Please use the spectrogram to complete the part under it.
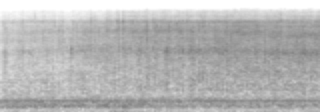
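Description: Oil sizzling steadily in a hot pan while breakfast cooks, a continuous bright hiss at even loudness throughout, close and alone.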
